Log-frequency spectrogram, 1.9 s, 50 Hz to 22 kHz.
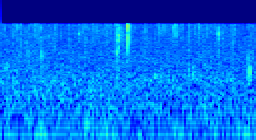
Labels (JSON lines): {"label": "biophony, dolphin", "recorder": "SoundTrap 500"}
